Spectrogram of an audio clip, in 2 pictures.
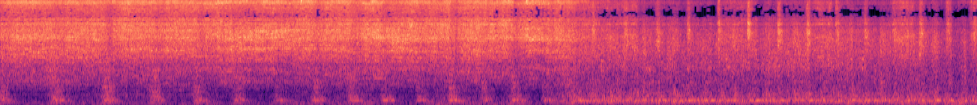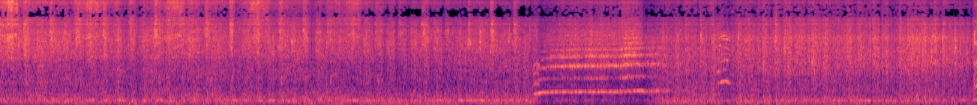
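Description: Steam locomotive under way: hissing steam over a rhythmic beat about twice a second, which gives way after about seven seconds to a steady running rumble with a low hum. About twenty seconds in, the steam whistle gives one blast lasting about a second and a half.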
